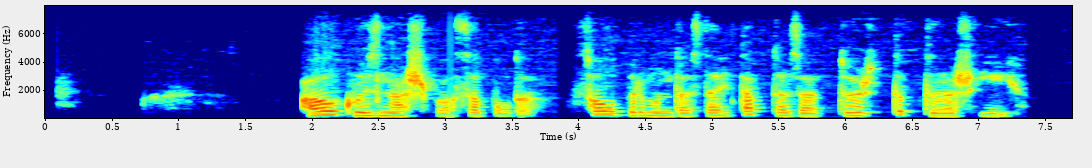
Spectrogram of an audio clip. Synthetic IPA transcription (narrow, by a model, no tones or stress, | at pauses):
ɑlˠkʲʰɵzɪnɑʃə̥pɑlˠsɑbolˠd̪ə̰ | so̞lˠbɪɾmʊnd̪ɑzd̪ɑjt̪ʰɑp̚t̪ʰɑzɑt̪ʰɵɾt̪ʰːəp̚t̪ʰənəʃʏj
